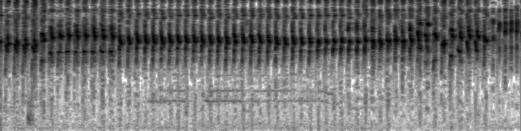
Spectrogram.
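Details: Lovebird 'ngekek panjang' in konslet style, used as a master for training cendet, murai batu and cucak ijo: a steady stream of fast, even, high chattering pulses running without pause to the end.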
